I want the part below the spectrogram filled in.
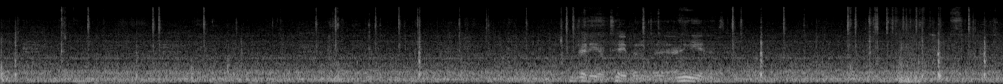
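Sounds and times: rocks clicking and knocking: 0.0s - 10.0s
vehicle engine and tyres rumbling: 0.0s - 10.0s.

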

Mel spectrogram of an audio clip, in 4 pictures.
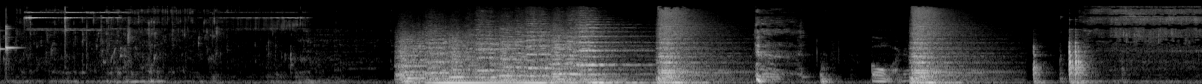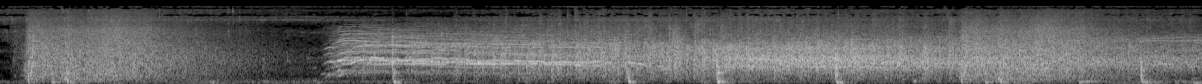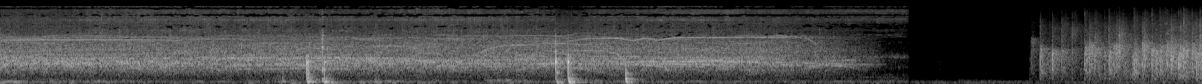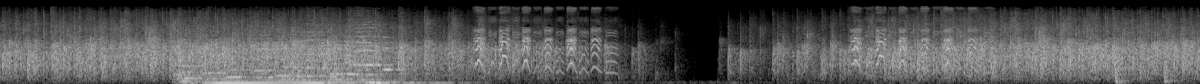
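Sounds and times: tap water running into sink: 0.6s - 3.0s, 10.7s - 15.3s, 21.6s - 24.2s, 26.8s - 28.1s.

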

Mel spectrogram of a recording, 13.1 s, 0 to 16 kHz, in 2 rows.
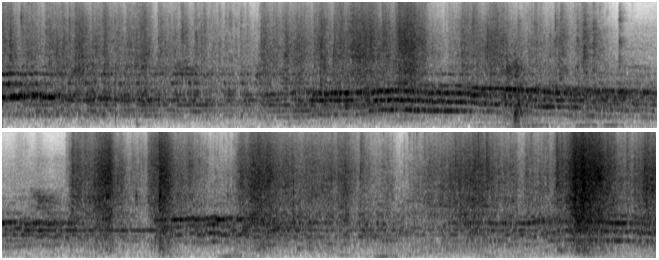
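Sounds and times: background music gliding melody: 0.0s - 13.0s
brief rustles: 7.2s - 13.0s.

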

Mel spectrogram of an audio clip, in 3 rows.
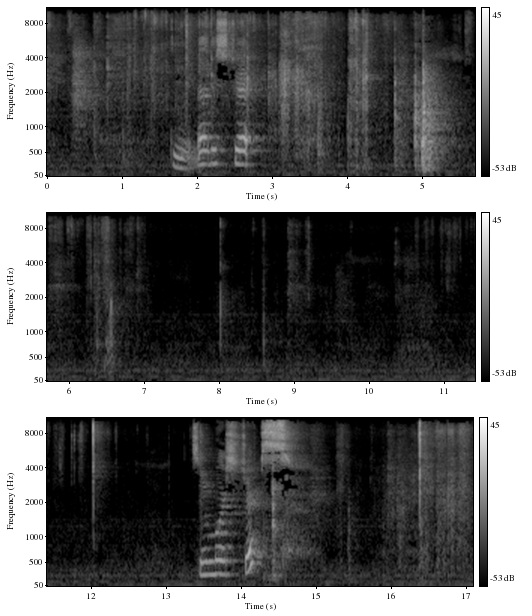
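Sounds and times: faint paper handling: 5.4s - 7.2s.

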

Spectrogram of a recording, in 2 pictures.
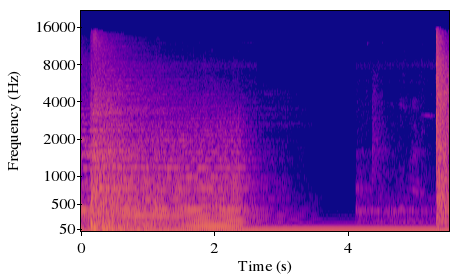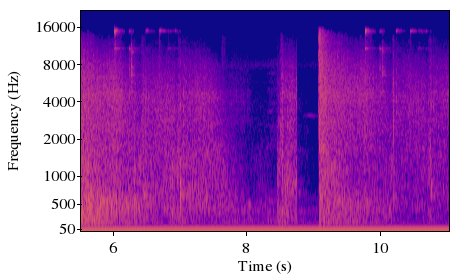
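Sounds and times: sharp gunshot: 5.3s - 7.6s, 8.5s - 11.0s.

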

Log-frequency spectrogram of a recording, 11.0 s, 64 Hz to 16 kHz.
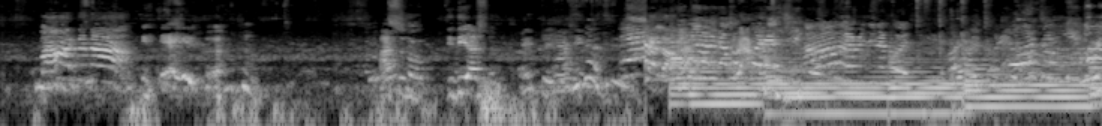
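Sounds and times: excited children's voices: 5.6s - 11.0s
music with long held chords: 6.7s - 11.0s.

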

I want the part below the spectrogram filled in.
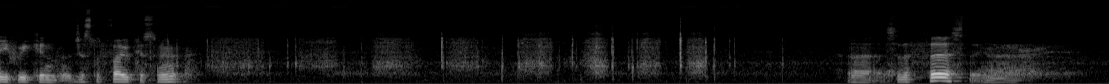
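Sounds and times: plastic frame rubbing and scraping: 2.0s - 7.2s.

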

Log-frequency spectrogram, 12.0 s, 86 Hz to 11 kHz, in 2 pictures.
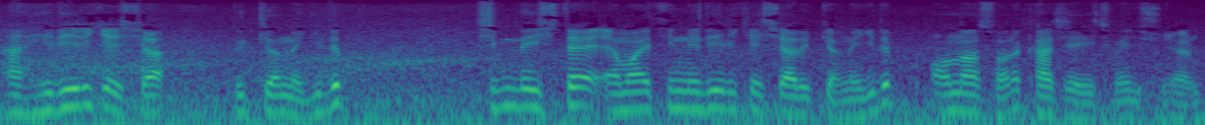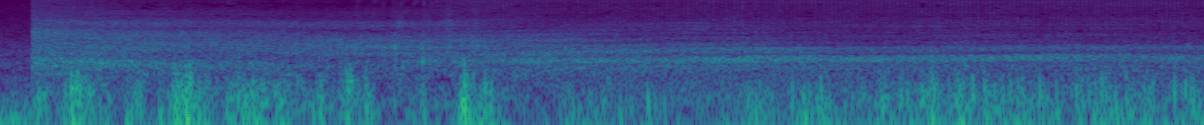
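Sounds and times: road traffic noise: 0.0s - 12.0s
wind rumbling on microphone: 6.1s - 12.0s.

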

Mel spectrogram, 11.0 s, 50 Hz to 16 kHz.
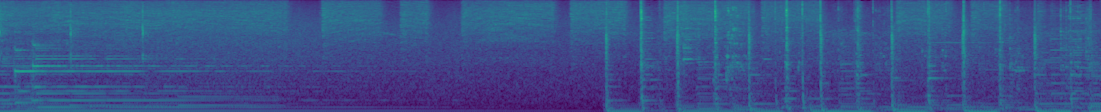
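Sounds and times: guitar music: 0.0s - 3.6s, 6.1s - 11.0s
aerosol spray can hissing: 1.0s - 8.2s.

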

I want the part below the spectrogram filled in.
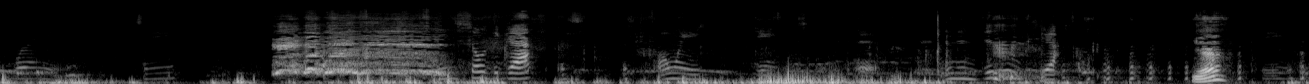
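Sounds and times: rooster crowing: 2.7s - 4.5s.

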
